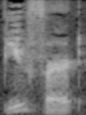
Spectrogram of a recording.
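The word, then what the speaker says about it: Beaufort: at the town of bufor in December 1861 and thanks to listener Bill C for letting us know that in South Carolina b e a u f o r t is pronounced Buford right so after Reynolds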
